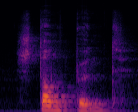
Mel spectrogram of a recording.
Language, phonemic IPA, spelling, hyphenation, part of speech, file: Dutch, /ˈstɑnt.pʏnt/, standpunt, stand‧punt, noun, Nl-standpunt.ogg
- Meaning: standpoint; point of view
